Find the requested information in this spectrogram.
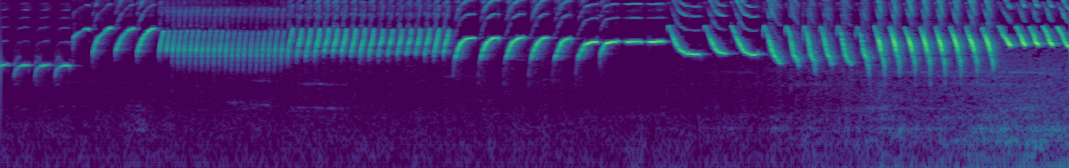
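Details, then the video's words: A canary in full song: short low chips, then long series of fast repeated syllables at changing pitches, rising whistled swoops and rapid slurred notes, getting louder toward the end, with a faint hum late. "Your canary will sing everyday fullspeed"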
